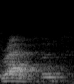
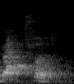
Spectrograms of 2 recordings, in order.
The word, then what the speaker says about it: Bradford: who live in the city of Bradford don't call it Brford. They call it Bratford. Bratford. and they have a T or a dottle stop before the F in Batford instead of Rford which is what the rest of the English speaking world and the educated people in in Yorkshire call it.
